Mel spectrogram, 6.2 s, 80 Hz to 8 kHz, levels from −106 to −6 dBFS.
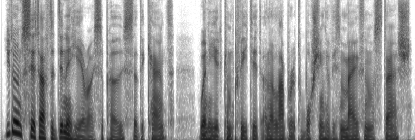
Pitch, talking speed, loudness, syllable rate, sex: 95 Hz, 220 wpm, -22 LUFS, 6.6 syllables/s, male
